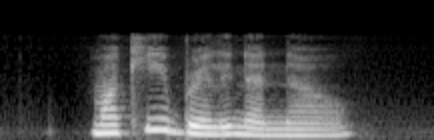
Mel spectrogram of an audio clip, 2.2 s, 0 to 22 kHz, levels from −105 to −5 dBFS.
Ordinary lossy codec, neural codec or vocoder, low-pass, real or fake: none; codec, 16 kHz, 0.4 kbps, LongCat-Audio-Codec; none; fake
